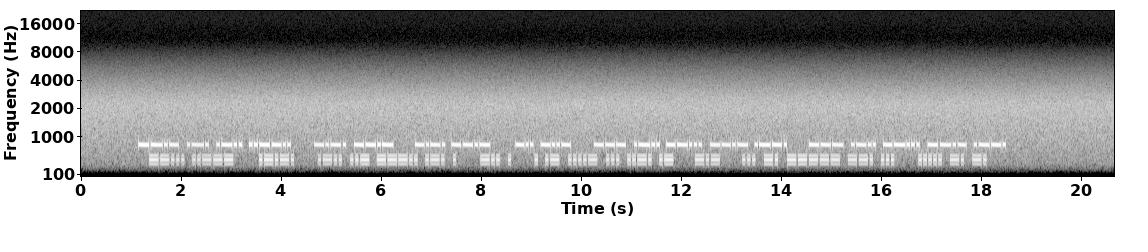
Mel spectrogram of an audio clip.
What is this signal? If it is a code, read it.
Morse code, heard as two keyed tones, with radio static. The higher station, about 25 wpm, 800 Hz: QRL? CQ CQ DX OL7QP OL7QP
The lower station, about 24 wpm, 450 Hz: 72 <AR> LU8RE DE EA4SFA K SN0GS 5NN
